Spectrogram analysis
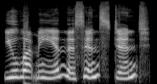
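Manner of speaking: high, loud angry order; furious demand. A narrator's reading. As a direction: demand it through the door. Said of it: "she sounded furious".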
